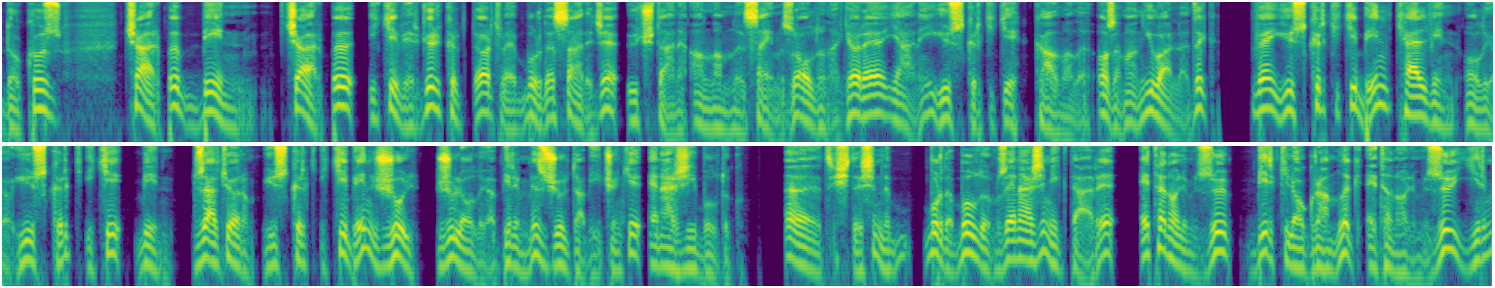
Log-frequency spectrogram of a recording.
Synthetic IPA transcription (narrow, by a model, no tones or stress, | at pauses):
d̪o̞kʰuz | t͡ʃʰaɾpɯbin | t͡ʃʰaɾpɯicʰiviɾɟylʲkʰɯɾk̚d̪̥øɾt̪vɛ̰buɾd̪asaːd̪ɛ̰d͡ʒɛyt͡ʃt̪ʰa̰ːnɛ̰ʔanlˠamlˠɯ̰sajɯ̰mɯ̰zo̞lˠd̪uːna̰ɟø̞ɾɛja̰ːnijyz̥kʰɯɾkicʰikʰa̰lˠma̰lˠɯ̰o̞zamanjuva̰ɾlˠa̰d̪ɯk | vɛjyz̥kʰɯɾkicʰibincʰælʲvino̞lˠṵjo̞̰jyz̥kʰɯɾkicʰibind̪̥yzælʲt̪ʰijo̞ɾṵmjyz̥kʰɯɾkʰicʰibinʒulʲ | ʒulʲo̞lˠṵjo̞̰biɾimimizʒulʲt̪ʰa̰bḭːit͡ʃʰyɲcʰye̞næɾʒijbṵlˠd̪uk | ɛvɛt̪ʰiʃt̪ʰɛʃimd̪ibuɾd̪abulˠd̪uːmuze̞næɾʒimikd̪ʰa̰ːɾɯ | e̞t̪ʰano̞lʲymyzybiɾcʰilʲo̞ɡɾamlˠɯkʰet̪ʰano̞̰lʲy̰my̰zyjiɾm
